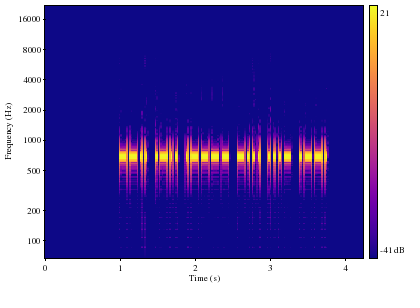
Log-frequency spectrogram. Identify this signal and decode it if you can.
Morse code, heard as a keyed tone, about 36 wpm, 700 Hz. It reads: ZL1BVP
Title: DXCC-100 Call Signs - 6 Characters - Repeated 2x - 35wpm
